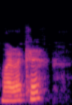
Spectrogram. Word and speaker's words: Marrakesh: I really had to fight. You don't know how far I went just to get that pronunciation right. So yeah, it's Marrakesh.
